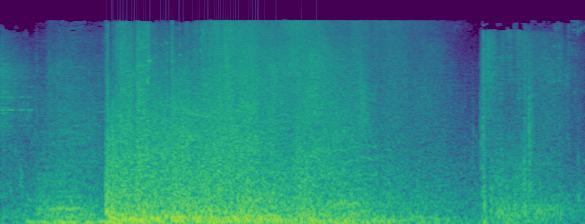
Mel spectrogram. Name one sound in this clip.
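A loud rushing roar swells and slowly fades.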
